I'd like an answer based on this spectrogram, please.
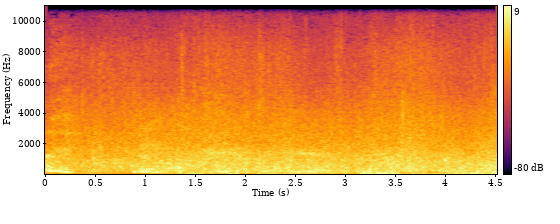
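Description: A steady rush of moving creek water around a kayak, with wind on the microphone. Right at the start, a person's brief exclamation falls in pitch.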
